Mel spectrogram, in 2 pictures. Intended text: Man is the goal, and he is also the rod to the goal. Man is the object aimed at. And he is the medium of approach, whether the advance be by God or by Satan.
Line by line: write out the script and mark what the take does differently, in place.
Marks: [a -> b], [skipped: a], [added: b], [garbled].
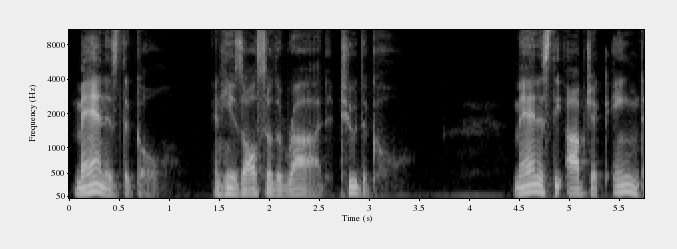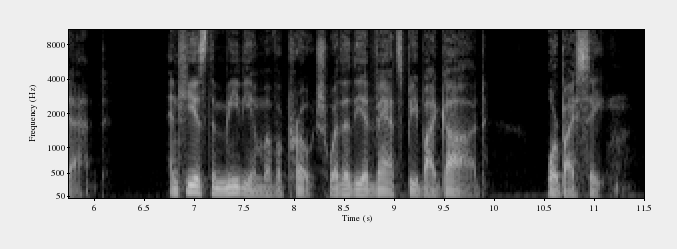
Man is the goal, and he is also the rod to the goal. Man is the object aimed at. And he is the medium of approach, whether the advance be by God or by Satan.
